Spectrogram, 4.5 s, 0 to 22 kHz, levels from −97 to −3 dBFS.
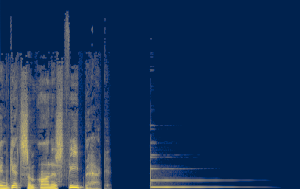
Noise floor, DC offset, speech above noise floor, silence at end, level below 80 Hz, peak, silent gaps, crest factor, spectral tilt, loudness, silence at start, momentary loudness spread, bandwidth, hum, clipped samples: -72 dBFS; under 0.1%; 59 dB; 1.65 s; -52 dBFS; 0 dBFS; 1.73-2.24 s; 16 dB; -6 dB/octave; -13 LUFS; 0 s; 23 LU; 14.5 kHz; none; under 0.1%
